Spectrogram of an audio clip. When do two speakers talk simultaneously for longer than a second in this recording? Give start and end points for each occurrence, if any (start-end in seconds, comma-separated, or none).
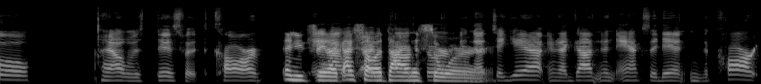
3.1-5.0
